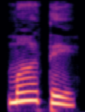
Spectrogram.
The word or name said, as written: ಮತ್ತೆ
